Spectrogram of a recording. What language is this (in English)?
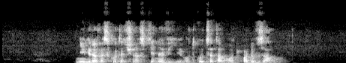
Czech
